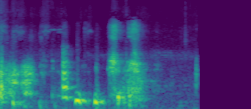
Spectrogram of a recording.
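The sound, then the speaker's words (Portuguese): A dog whimpers and lets out a string of short, high yips for about two seconds, then goes quiet. “O cachorro tá saindo vídeo, tu não.”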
